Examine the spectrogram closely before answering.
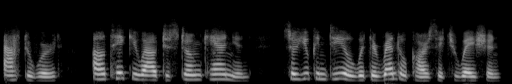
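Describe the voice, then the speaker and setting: A woman narrator voicing a brisk, teasing adult sister in an audiobook, pushy and quick to needle. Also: mid-range voice, no echo, dull audio, lightly acted. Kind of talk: audiobook character voice.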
